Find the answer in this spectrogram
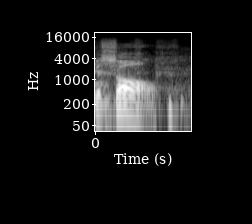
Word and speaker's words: Gasol: he's an NBA basketball player oh gasel yeah Gasol we got some local birthdays today want to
